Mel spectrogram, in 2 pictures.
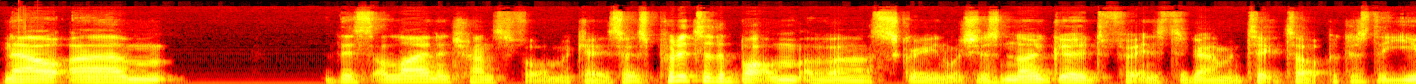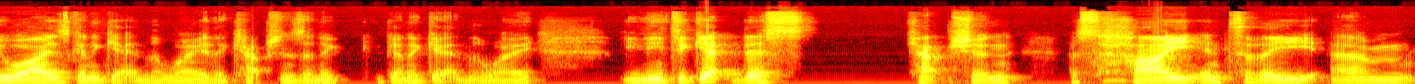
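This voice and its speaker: In a British accent, a man speaks at a fairly quick pace. His voice has a medium pitch. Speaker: design educator. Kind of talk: tutorial. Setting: livestream.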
